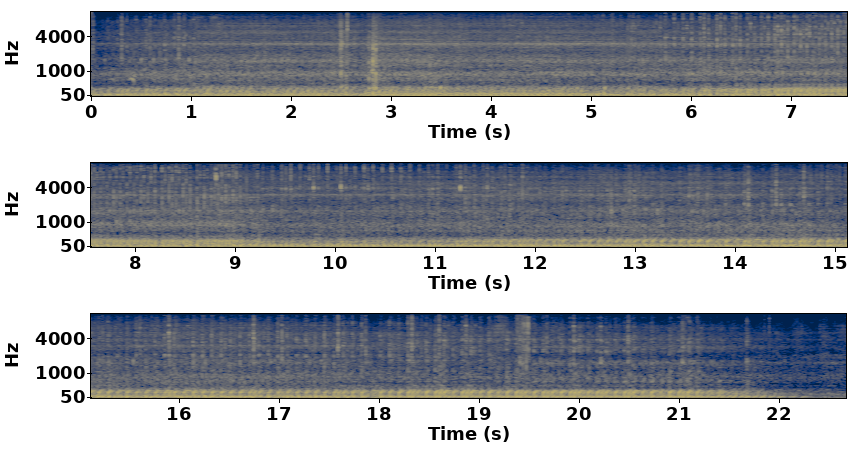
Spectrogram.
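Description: A Harley-Davidson Dyna motorcycle is ridden with a steady, loud, low engine rumble and wind roar that carry through the whole ride, with occasional clatter from the road.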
